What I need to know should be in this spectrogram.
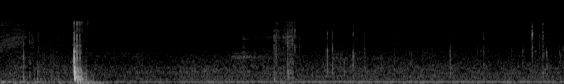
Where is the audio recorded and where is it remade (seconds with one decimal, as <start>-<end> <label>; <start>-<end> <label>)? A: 0.0-5.6 recorded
